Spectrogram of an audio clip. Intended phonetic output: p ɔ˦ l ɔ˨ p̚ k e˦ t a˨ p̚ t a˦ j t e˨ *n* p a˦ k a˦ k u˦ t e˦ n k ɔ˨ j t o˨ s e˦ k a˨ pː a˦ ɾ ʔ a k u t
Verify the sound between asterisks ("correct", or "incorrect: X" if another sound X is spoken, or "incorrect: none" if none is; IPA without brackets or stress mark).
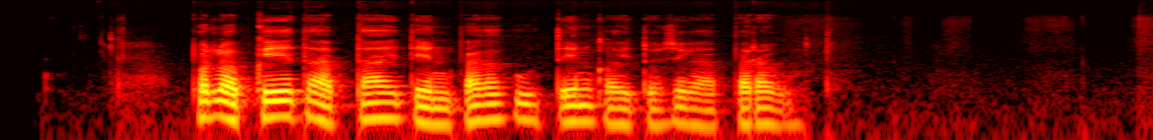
correct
